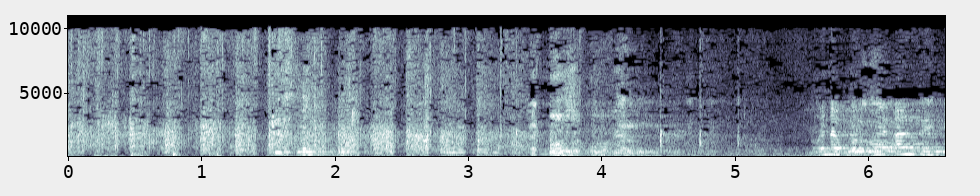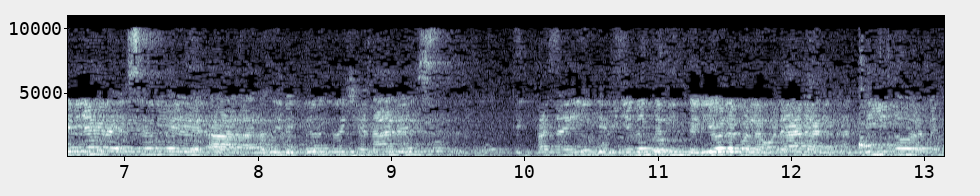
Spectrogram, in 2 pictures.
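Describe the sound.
An audience bursts into loud, dense applause, a steady crackle of many hands clapping for several seconds, then it fades as a voice begins talking over the last scattered claps.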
